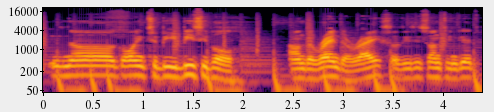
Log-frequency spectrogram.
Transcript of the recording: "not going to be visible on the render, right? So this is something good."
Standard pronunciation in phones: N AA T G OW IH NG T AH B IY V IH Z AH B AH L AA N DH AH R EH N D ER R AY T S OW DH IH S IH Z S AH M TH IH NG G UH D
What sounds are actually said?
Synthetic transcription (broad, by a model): N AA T G OW IH NG T AH B IY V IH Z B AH L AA N DH AH R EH N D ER R AY T S OW DH IH S IH Z S AH M TH IH NG G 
